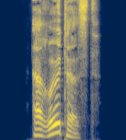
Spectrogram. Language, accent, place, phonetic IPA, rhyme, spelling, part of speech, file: German, Germany, Berlin, [ɛɐ̯ˈʁøːtəst], -øːtəst, errötest, verb, De-errötest.ogg
- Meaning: inflection of erröten: 1. second-person singular present 2. second-person singular subjunctive I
